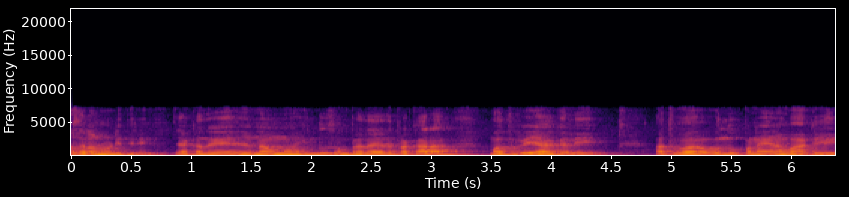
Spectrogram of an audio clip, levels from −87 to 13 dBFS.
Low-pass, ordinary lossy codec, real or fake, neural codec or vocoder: 7.2 kHz; none; real; none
